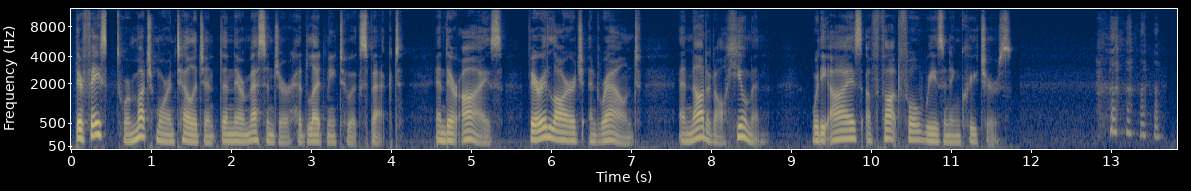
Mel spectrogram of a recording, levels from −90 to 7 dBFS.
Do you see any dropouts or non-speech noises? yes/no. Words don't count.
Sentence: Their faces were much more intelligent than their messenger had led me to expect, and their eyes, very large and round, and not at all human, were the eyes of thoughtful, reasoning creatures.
yes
